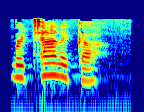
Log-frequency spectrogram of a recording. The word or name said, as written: Britannica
